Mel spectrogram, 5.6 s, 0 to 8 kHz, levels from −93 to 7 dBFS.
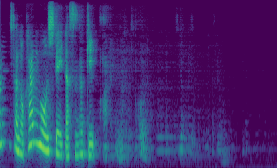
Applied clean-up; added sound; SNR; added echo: neural mask model DeepFilterNet 3.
